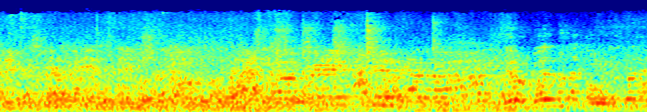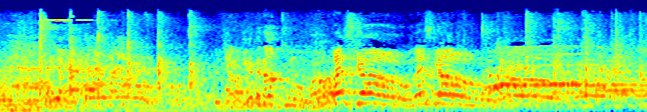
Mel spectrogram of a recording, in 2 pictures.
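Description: A crowd of men talks and calls out nearby.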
